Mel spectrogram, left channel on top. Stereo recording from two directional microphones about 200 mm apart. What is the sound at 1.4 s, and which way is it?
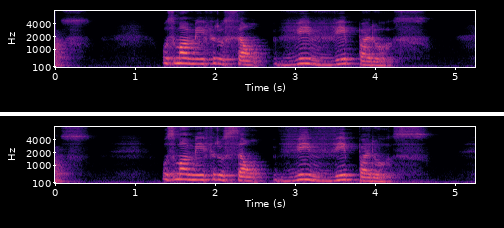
Speech, 60° right (ahead or behind).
